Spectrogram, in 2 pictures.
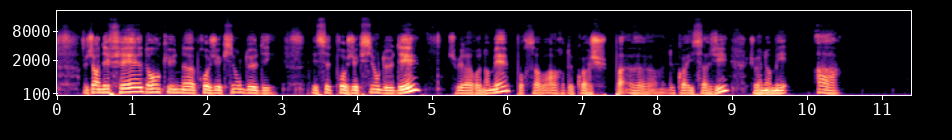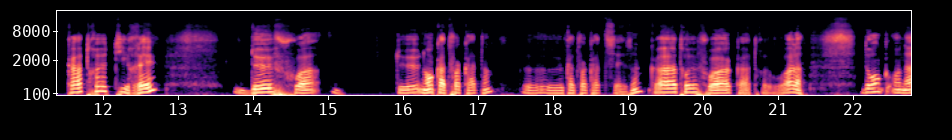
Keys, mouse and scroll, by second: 3.6 click, 5.1 F2, 6.0 click, 10.1 shift+a, 11.6 4, 12.4 -, 14.0 2, 14.6 x, 19.5 4, 20.1 x, 20.5 KP_4, 21.0 Return.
